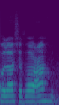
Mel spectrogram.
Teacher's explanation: وقف ہوگا ولا شفاعہ، یہاں پہ گول تا آ رہی ہے، موٹا ہا کی آواز آپ نے یہاں پہ جو ہے نکال کے پڑھنا ہے، اس ہا ادا کرنی ہے، موٹی جو ہوتی ہے وہ والی ہا پڑھنی ہے آپ نے یہاں پہ۔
